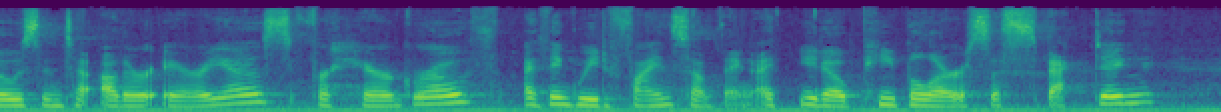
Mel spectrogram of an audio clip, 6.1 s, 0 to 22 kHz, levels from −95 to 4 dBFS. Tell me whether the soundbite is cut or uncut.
cut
